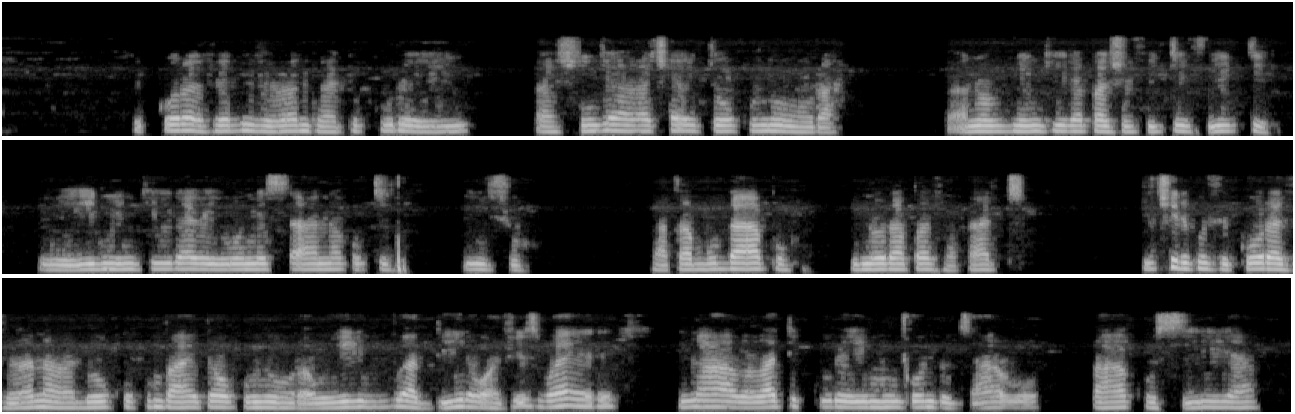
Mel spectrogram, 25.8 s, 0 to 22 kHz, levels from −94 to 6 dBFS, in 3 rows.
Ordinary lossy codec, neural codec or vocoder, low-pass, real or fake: Opus, 64 kbps; vocoder, 44.1 kHz, 128 mel bands every 512 samples, BigVGAN v2; 7.2 kHz; fake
